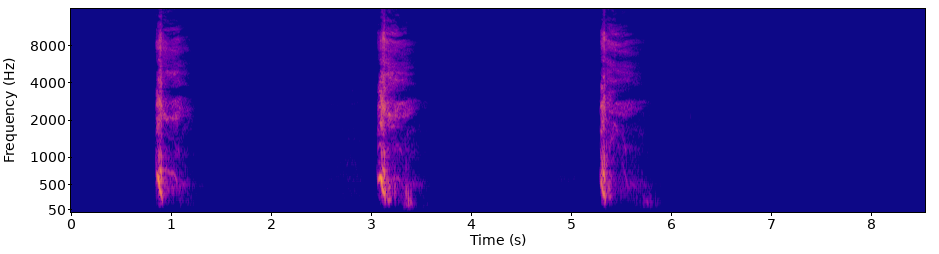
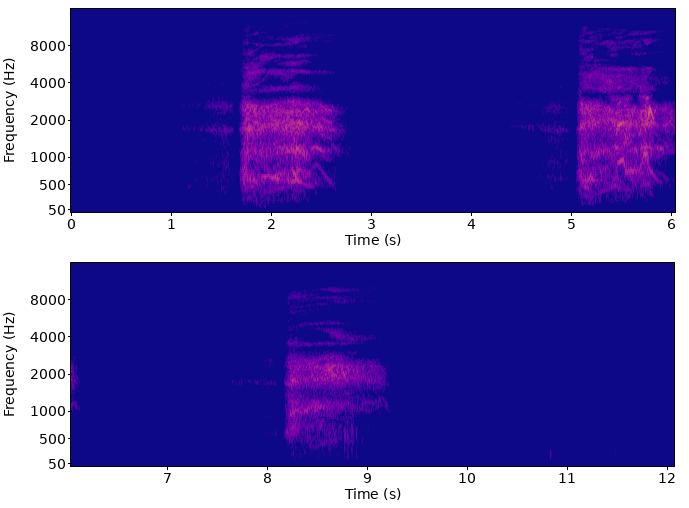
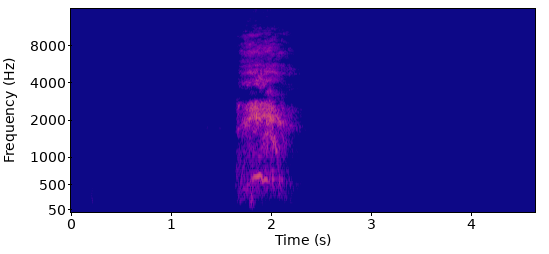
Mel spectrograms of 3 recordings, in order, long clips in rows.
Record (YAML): three_cough_length: 8.5 s
three_cough_amplitude: 14310
three_cough_signal_mean_std_ratio: 0.17
exhalation_length: 12.1 s
exhalation_amplitude: 2466
exhalation_signal_mean_std_ratio: 0.39
cough_length: 4.6 s
cough_amplitude: 3982
cough_signal_mean_std_ratio: 0.24
survey_phase: alpha (2021-03-01 to 2021-08-12)
age: 65+
gender: Male
wearing_mask: 'No'
symptom_none: true
smoker_status: Never smoked
respiratory_condition_asthma: false
respiratory_condition_other: false
recruitment_source: REACT
submission_delay: 1 day
covid_test_result: Negative
covid_test_method: RT-qPCR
